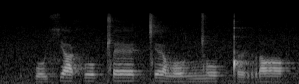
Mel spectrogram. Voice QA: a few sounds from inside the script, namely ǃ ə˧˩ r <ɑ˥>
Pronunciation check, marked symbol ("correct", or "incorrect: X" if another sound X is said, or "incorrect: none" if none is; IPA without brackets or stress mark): correct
